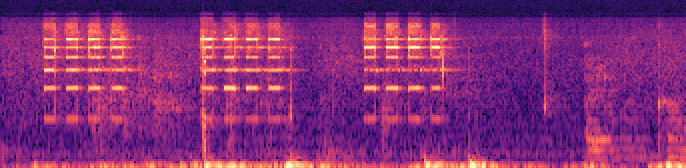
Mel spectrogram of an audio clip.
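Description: Electronic alarm beeping in quick groups of four, about one group a second, three groups in all.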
